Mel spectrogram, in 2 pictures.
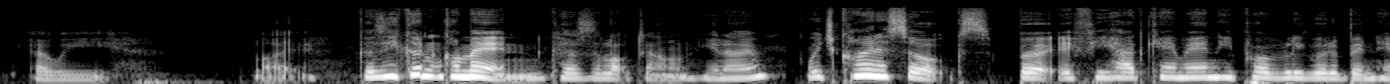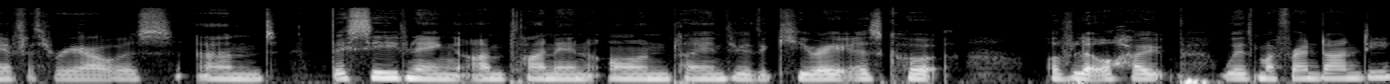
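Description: A woman with an English accent, medium in pitch and dark and mellow in tone, at a moderate pace with ordinary pitch variation and big swings in loudness, on a very clean recording with a silent background. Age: 30s. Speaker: podcaster. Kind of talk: casual vlog monologue. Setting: home.

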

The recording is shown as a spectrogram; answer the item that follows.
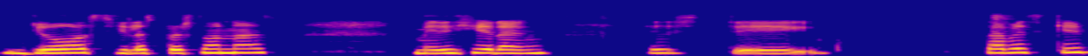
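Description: Very slowly, a woman speaks in a high pitch with a dark, mellow tone, the sound dry and close with no echo. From Peruvian Andes, Carhuaz. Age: 20s. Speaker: education student with microtia. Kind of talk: personal testimony interview.

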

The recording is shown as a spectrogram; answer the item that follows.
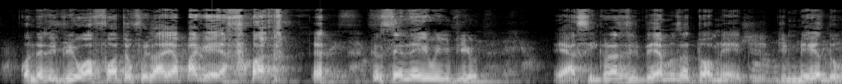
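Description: Over noticeable background noise and audible room echo, a man speaks with a Brazilian accent in an animated tone with lively intonation. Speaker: podcaster. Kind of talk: casual monologue. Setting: at home.

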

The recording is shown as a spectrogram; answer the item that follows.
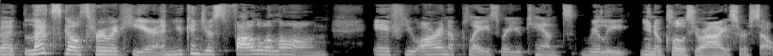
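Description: Over a quiet background, a woman's somewhat breathy voice carries a calm, soothing tone and fairly even intonation. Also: medium pitch for a woman. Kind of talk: guided meditation. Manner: slow, soft, calm and soothing with gentle pauses.

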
